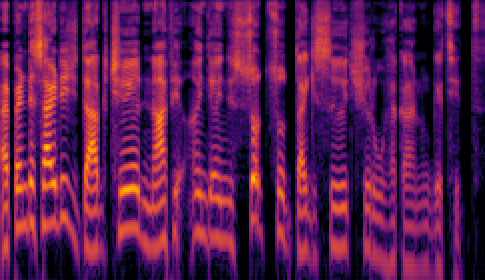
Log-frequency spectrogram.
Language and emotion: Kashmiri, neutral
